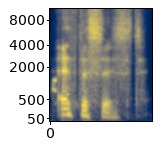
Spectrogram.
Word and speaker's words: ethicist: Ethicist. For some reason, they've given us the American the American pronunciation.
